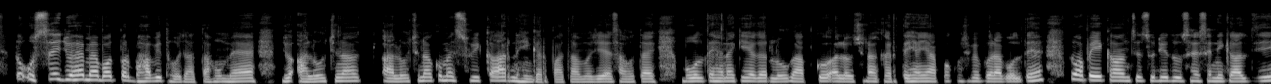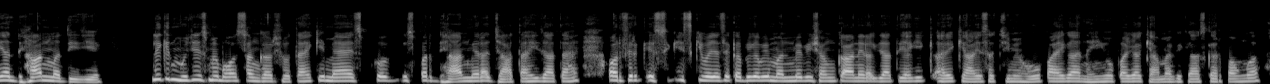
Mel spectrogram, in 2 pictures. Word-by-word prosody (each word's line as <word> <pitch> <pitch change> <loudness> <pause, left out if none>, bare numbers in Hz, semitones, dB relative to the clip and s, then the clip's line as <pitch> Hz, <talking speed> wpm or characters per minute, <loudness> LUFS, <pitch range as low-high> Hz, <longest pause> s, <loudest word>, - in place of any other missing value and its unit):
तो - - -2
उससे 250 0 +1
जो 215 0 +2
है 220 - +5
मैं 210 -1 +4
बहुत 195 -1 +2
प्रभावित 155 -3 0
हो 120 -1 -2
जाता 120 -1 -5
हूँ। 130 +2 -4
मैं 140 +3 +2 0.3
जो 155 - +2
आलोचना 150 +5 0 0.3
आलोचना 145 +5 0
को 195 - -3
मैं 185 0 +1
स्वीकार 170 +1 0
नहीं 135 -5 +1
कर 115 -1 -3
पाता। 115 +2 -3
मुझे 125 +2 -1
ऐसा 125 +1 -5
होता 125 +2 -2
है, 130 - +1 0.3
बोलते 150 +1 +1
हैं 150 -1 +2
ना 150 - +1
कि 155 +1 -3
अगर 150 0 +2
लोग 140 +1 0
आपको 135 +3 0
आलोचना 140 +1 0
करते 135 +2 -2
हैं 140 0 +2
या 145 -1 +2
आपको 145 +2 -6
कुछ 145 -1 -12
भी 150 - -2
बुरा 140 -1 +3
बोलते 70 - -1
हैं 190 +4 +3 0.3
तो 240 - +4
आप 205 -1 +2
एक 190 0 +7
कान 175 -1 +2
से 170 - 0
सुनिए, 165 0 0
दूसरे 155 -1 -1
से 150 - -4
निकाल 140 -1 +2
दीजिए 165 +6 0
या 190 - +5
ध्यान 165 +8 +3
मत 155 -3 +2
दीजिए। 115 -4 -1 0.6
लेकिन 235 0 +1
मुझे 195 +2 +3
इसमें 195 0 +1
बहुत 170 0 +1
संघर्ष 150 -4 -1
होता 135 +3 -2
है 150 - 0
कि 185 - +1
मैं 165 -1 +2
इसको 180 +3 -1 0.2
इस 175 -4 -3
पर 185 -2 0
ध्यान 130 +1 +1
मेरा 160 0 +2
जाता 125 +3 -1
ही 145 +1 0
जाता 145 -1 0
है। 175 - -2 0.3
और 190 -2 +6
फिर 195 +3 +1
इस - - 0 0.2
इसकी 195 +1 -3
वज़ह 175 -1 +6
से 185 - +1
कभी-कभी 180 +1 +4
मन 165 -2 +2
में 165 - +2
भी 170 0 0
शंका 155 0 +1
आने 150 0 +2
लग 145 - -1
जाती 145 +1 -1
है 145 0 +1
कि 160 +1 -2
अरे! 145 0 +1
क्या 130 -3 0
ये 130 - -1
सच्ची 135 0 -5
में 135 - -1
हो 130 +2 -1
पाएगा, 140 0 +2
नहीं 125 +1 -2
हो 135 - 0
पाएगा? 140 0 +1
क्या 115 -3 -3
मैं 125 +1 -2
विकास 125 0 -3
कर 135 -2 -1
पाऊँगा? 135 +4 -1
150 Hz, 245 wpm, -21 LUFS, 135-170 Hz, 0.6 s, एक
